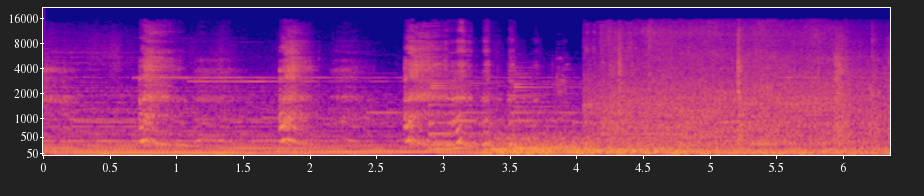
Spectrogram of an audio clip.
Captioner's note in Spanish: sollozos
